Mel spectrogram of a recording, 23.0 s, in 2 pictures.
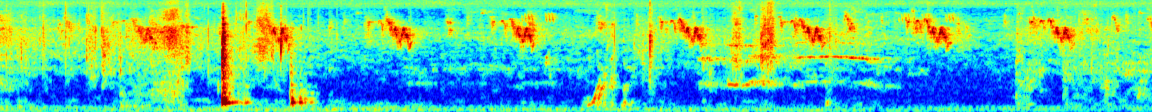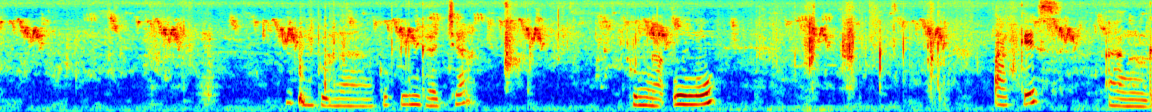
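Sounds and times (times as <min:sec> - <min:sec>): sharp knocks: 0:02.2 - 0:03.2.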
